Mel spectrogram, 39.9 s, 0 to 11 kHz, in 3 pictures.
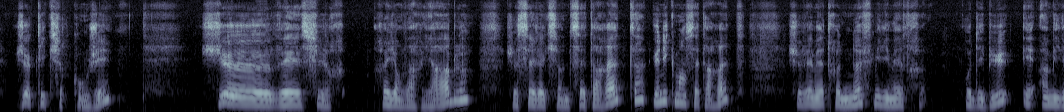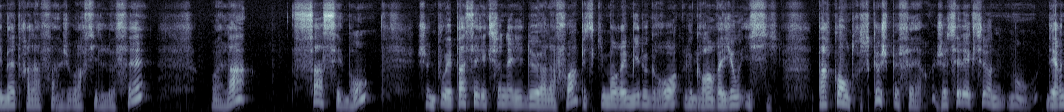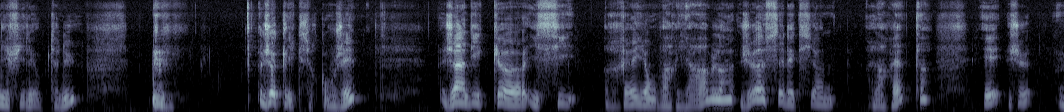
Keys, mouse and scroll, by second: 0.4 click, 2.5 click, 3.5 click, 4.5 click, 5.2 click, 6.8 click, 9.5 click, 10.9 KP_9, 14.8 click, 16.6-18.5 drag, 24.0 click, 25.3 click, 29.7 click, 32.0 click, 33.6 click, 34.6 click, 37.1 click, 38.9 click.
